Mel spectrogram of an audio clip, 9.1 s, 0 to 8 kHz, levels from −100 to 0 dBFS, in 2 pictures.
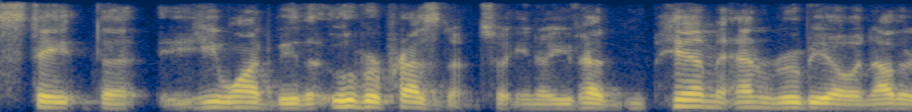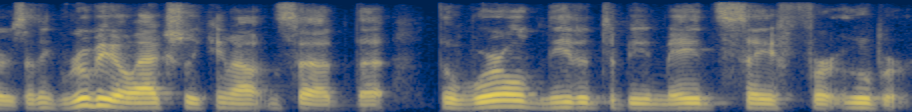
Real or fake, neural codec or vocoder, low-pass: real; none; 7.2 kHz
